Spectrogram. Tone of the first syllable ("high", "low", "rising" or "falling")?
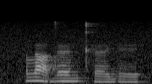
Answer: falling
